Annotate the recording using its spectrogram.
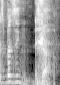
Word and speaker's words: Esposito: Get his name right. Giancarlo Esposito.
